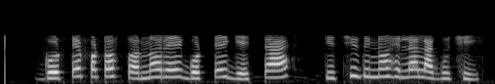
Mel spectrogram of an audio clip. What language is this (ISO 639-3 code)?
ori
